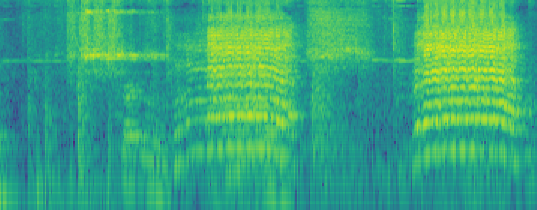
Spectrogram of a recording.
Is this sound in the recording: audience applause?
no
